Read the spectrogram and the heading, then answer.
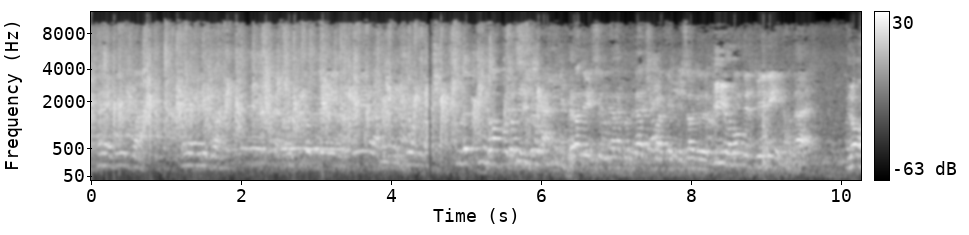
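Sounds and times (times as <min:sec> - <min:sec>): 
applause for a musician at a local gathering: 0:00.0 - 0:06.3
speech: 0:00.1 - 0:10.2.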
